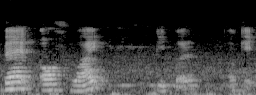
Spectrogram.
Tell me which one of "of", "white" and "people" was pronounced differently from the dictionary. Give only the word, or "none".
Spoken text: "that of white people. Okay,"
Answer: of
